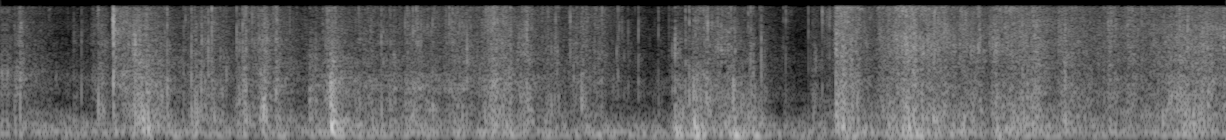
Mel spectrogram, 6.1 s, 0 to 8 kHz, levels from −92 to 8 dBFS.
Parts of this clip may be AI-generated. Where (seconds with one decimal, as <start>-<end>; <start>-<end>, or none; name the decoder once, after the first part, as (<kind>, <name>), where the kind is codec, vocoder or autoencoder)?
0.0-0.8 (vocoder, Vocos); 4.0-5.1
